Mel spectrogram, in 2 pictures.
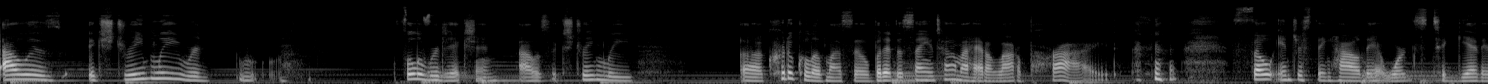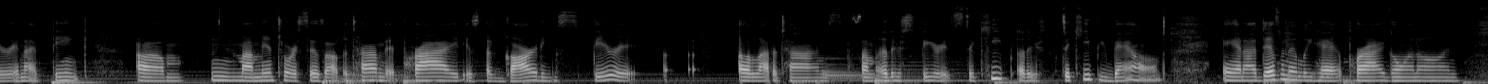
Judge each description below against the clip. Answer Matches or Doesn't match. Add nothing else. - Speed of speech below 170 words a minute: Matches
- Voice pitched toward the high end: Doesn't match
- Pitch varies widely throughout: Doesn't match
